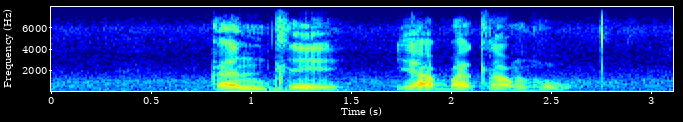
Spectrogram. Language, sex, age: Southern Sotho, male, 19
